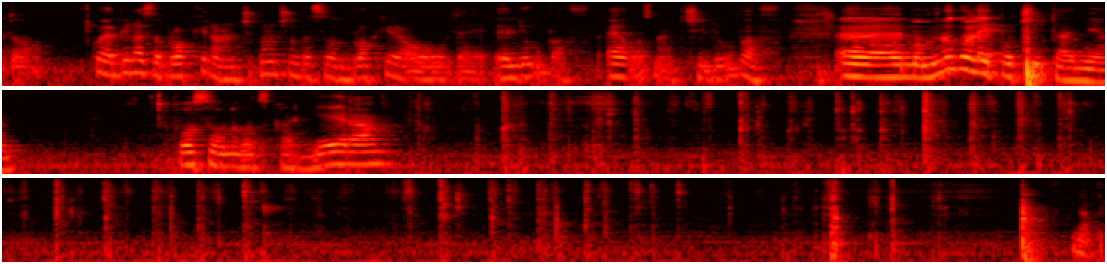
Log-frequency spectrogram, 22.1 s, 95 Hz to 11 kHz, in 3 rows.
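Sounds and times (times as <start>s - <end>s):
cards being shuffled: 9.9s - 21.8s.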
